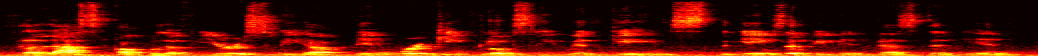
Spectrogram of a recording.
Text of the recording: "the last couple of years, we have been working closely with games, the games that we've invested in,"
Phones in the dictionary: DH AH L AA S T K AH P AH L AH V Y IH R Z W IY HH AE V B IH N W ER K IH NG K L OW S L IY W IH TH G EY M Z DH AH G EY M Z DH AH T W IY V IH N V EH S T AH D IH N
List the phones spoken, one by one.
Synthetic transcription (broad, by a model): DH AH L AA S T K AH P AH L AH V Y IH R S W IY HH AE V B IH N W ER K IH NG K L OW S L IY W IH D G EY M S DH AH G EY M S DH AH T W IY V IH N V EH S T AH D IH N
